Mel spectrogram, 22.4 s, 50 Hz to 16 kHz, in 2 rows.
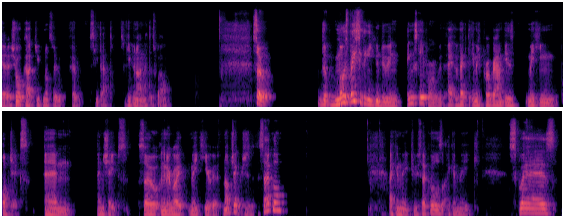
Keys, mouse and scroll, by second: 12.4-13.5 drag, 13.7-15.5 drag, 17.3-18.7 drag, 20.7 click, 21.3 click.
